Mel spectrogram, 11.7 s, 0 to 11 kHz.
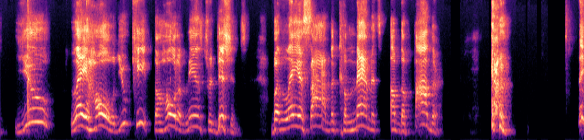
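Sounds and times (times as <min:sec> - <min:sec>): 
speech: 0:00.3 - 0:08.9, 0:09.8 - 0:10.3
person coughing: 0:09.8 - 0:10.3.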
